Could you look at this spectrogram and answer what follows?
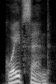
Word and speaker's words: Gravesend: with elaborated caution there is at Gravesend he pronounced it graend a battleship that has put in for stores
